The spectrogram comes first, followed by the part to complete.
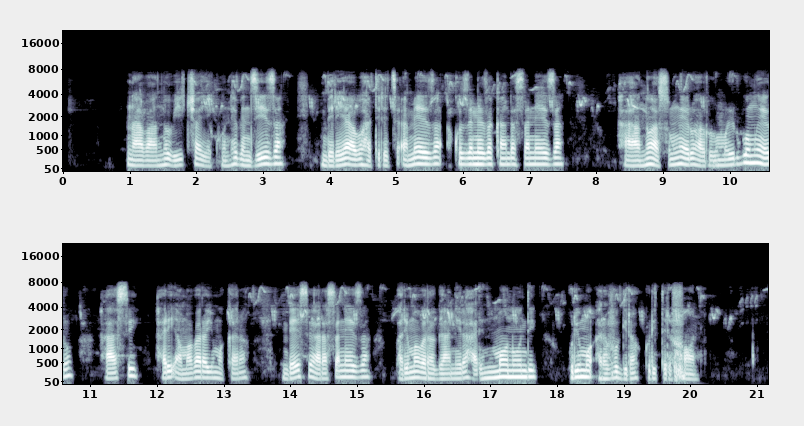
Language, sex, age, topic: Kinyarwanda, male, 18-24, finance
